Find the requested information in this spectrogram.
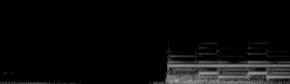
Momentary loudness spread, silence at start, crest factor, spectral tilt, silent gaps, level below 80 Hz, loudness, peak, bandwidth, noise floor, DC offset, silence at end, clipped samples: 3 LU; 0.35 s; 16 dB; -10.5 dB/octave; none; -54 dBFS; -33 LUFS; -18 dBFS; 5.6 kHz; -89 dBFS; under 0.1%; 0 s; under 0.1%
